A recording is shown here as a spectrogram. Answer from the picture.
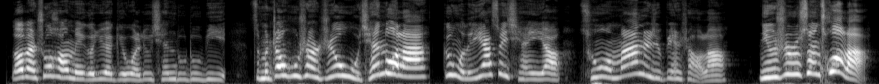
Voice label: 男 对口 男真童

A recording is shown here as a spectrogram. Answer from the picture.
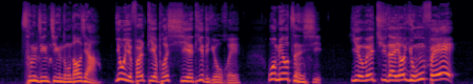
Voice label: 陕西方言 男 大音 陕西话; 方言配音

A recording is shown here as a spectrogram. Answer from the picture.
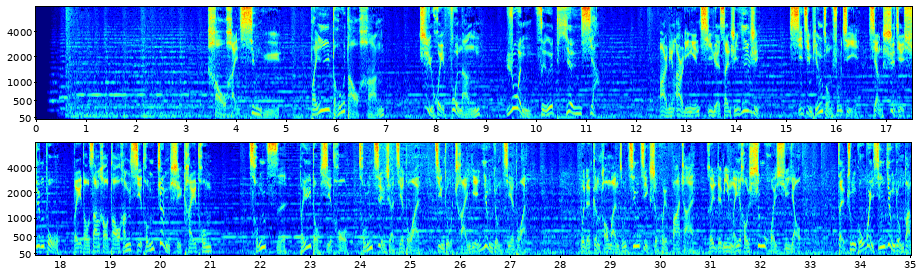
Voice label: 男 形象片宣传; 走心企业形象片样音; 新北斗智汇形象片宣传

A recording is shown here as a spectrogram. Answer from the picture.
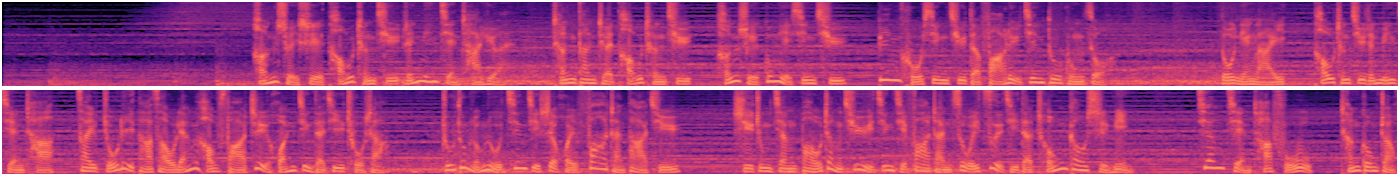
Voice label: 男 国 大音 纪实; 党政; 桃城区人民检察院驻衡水工业新区检察室

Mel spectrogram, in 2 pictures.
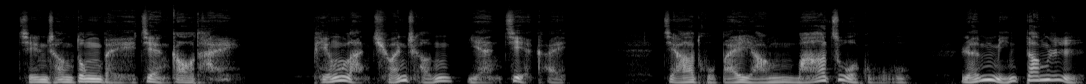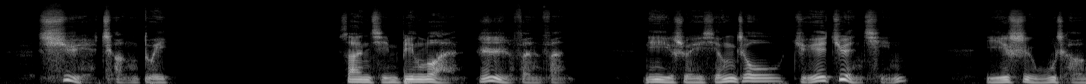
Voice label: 男 诗歌; 诗词类男声样音; 胡步川诗歌

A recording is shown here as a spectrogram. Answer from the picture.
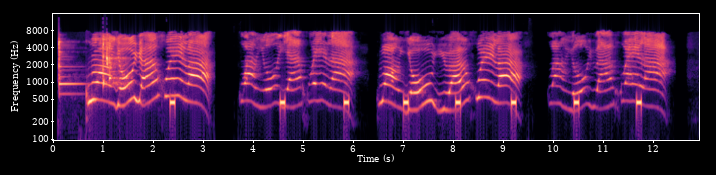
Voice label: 男 女真童; 游园会啦; 真童配音

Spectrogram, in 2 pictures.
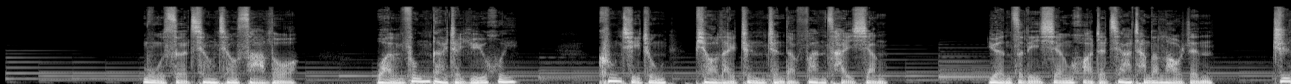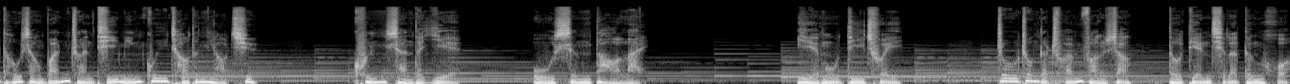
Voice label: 男 夜游篇 缓缓讲述; 乐游昆山夜游篇; 文旅配音

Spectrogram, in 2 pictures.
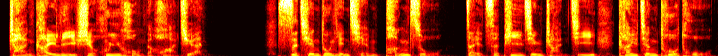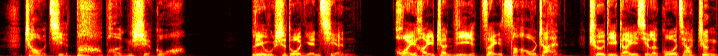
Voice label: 男国 招商新产品 形象宣传片; 铜山

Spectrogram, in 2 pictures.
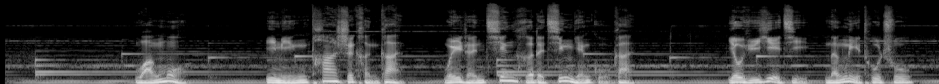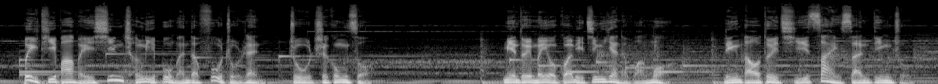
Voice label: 男 反腐短剧旁白; 反腐样音

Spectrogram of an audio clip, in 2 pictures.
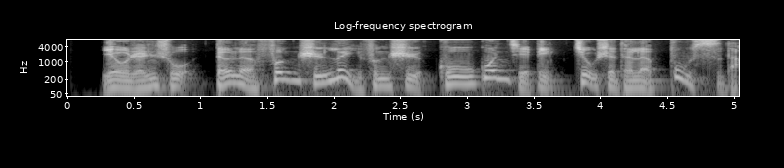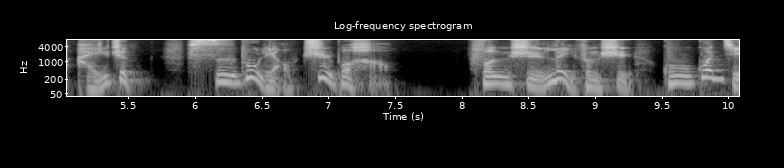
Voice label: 男 国 大音; 侯丽萍风湿骨病中医医院

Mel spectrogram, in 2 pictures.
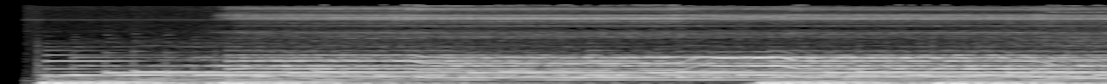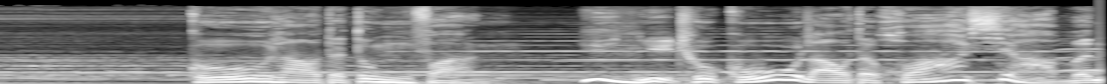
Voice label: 男国 城市宣传片; 浏阳河

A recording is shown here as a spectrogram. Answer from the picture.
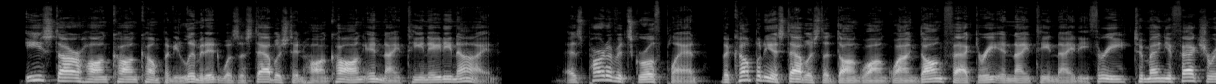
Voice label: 男 英 大音 history; vo history demo

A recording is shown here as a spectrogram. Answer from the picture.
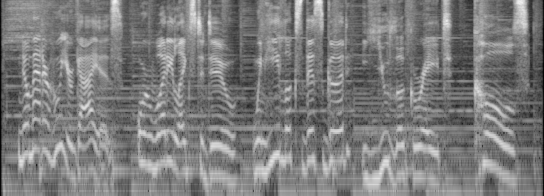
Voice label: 女英 专题 热情奔放

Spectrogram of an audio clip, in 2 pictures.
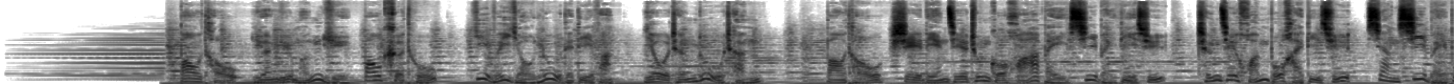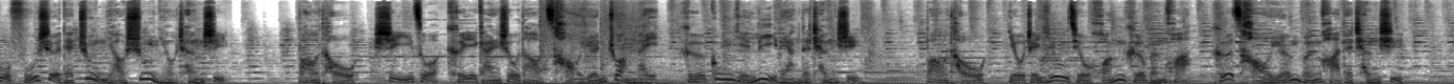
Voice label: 男 大音 城市招商; 包头

